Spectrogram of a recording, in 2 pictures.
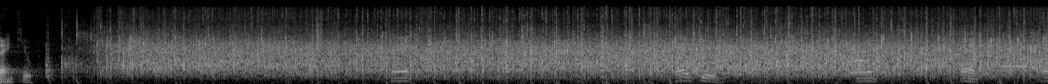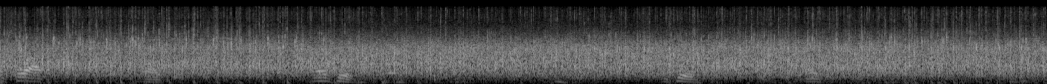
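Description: A large audience applauds loudly in a big echoing hall.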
